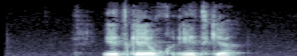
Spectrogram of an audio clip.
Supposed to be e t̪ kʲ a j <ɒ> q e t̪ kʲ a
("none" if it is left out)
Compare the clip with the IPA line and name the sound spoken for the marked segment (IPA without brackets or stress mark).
o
